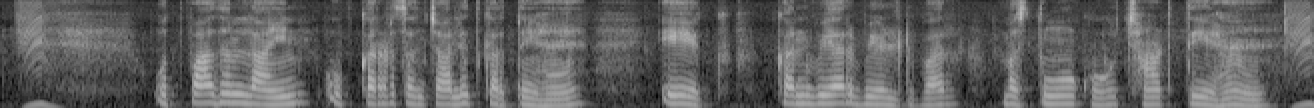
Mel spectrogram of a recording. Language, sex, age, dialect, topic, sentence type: Hindi, female, 18-24, Marwari Dhudhari, agriculture, statement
